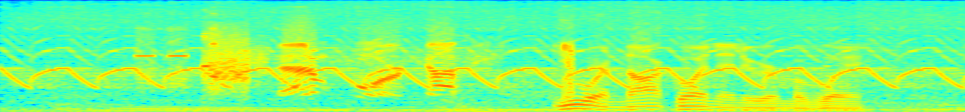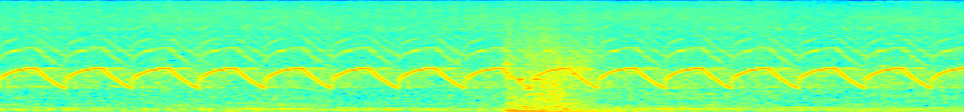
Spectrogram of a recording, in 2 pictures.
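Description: A police siren wails steadily, rising and falling quickly.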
